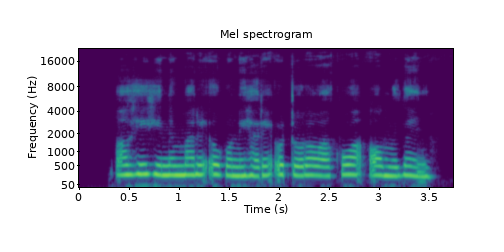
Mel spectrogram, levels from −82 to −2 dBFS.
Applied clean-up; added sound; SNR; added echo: neural mask model DeepFilterNet 3.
